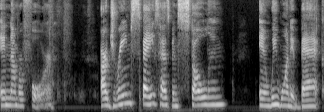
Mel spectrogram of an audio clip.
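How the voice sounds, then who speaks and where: Somewhat breathy woman's voice with an American accent, medium pitch, ordinary pitch variation, a very slow pace and long, frequent pauses. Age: 40s. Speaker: author and activist. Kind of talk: interview.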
